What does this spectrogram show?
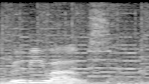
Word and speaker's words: RWBY: By the way, just in case none of y'all really know, the character RWBY, that's spelled R-U-B-Y, like normal. R-W-B-Y is the name of the show. Also, her full name is Ruby Rose.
